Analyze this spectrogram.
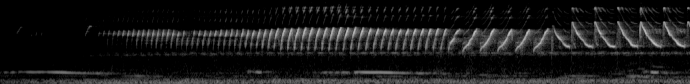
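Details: Local canary singing in lively form, used as a lure to teach young canaries to sing: a quiet start building into fast buzzy trills, then rapid repeated downward-sweeping whistled notes, with a faint low hum beneath.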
